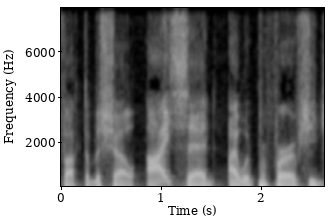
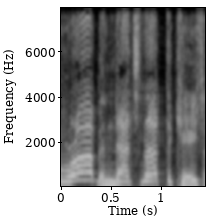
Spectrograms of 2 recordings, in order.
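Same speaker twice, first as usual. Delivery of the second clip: higher-pitched placating protest; retold plea; 7 semitones higher than usual. [name] retelling how he answered Robin, pleading. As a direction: try to calm her while denying it.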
